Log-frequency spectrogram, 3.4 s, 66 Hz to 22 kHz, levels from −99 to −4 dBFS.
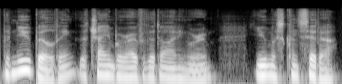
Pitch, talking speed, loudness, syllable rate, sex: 110 Hz, 210 wpm, -17 LUFS, 6.0 syllables/s, male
